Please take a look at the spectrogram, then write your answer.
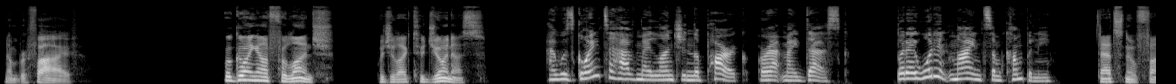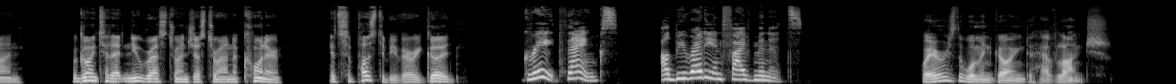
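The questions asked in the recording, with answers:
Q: Where is the woman going to have lunch?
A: At the new restaurant just around the corner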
